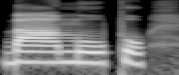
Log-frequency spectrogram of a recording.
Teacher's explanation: Le S et le T à la fin, en général, c'est muet.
